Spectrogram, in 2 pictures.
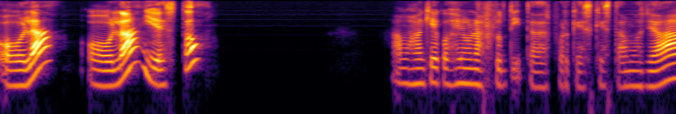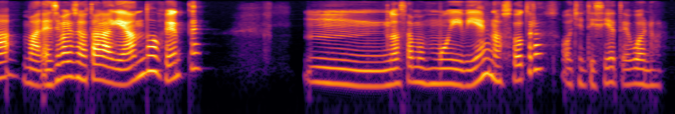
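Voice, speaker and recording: A woman's voice: lowish voice, smooth. Chatty woman gamer, lo-fi mic. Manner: chatty, swearing, exclaiming at the game. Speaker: gaming channel host. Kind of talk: casual let's-play commentary.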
